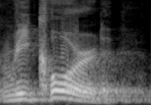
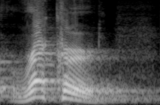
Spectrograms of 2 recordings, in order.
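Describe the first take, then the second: First: The stress is on the second syllable. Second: The stress is on the first syllable. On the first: It is the action of saving sound. "As a verb, ... pronounced record" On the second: It is a thing that was saved. "as a noun, record"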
